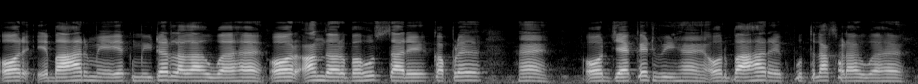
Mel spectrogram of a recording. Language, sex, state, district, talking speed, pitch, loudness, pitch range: Hindi, male, Jharkhand, Garhwa, 165 wpm, 170 Hz, -18 LUFS, 165-175 Hz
